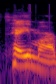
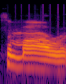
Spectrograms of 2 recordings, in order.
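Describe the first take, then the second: First: The name is said with two syllables. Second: The name is said with three syllables. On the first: The speaker calls it right. "It's Tamar Braxton" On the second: The speaker calls it wrong. "not Tamara"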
